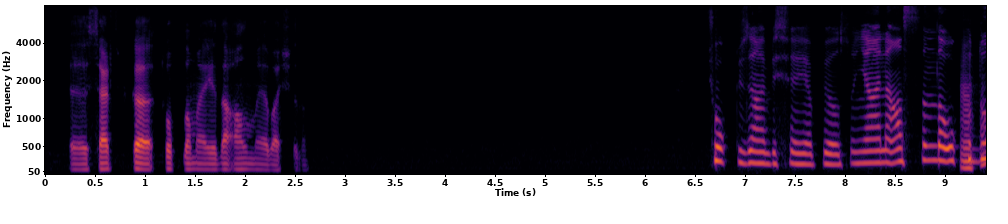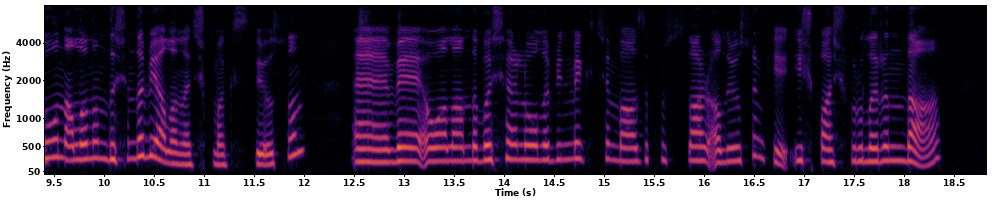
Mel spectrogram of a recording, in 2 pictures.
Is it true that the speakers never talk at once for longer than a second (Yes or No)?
Yes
